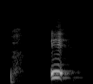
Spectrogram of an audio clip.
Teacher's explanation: So, I hear a sound, but my throat doesn't move. I never realized my throat does not move on t. It's unvoiced. T's are unvoiced, and especially here.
